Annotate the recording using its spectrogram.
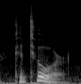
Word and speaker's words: Cattoor: His last name is spelled C-A-T-T-O-O-R. And, you know, oddly enough, I would have thought it's pronounced Couture. – Yeah. – And the emphasis is on the tour. Couture.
